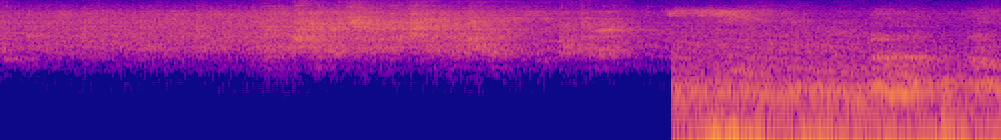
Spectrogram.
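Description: Faint, thin-sounding soundtrack of an anime episode with only its high end audible; about four seconds in it switches abruptly to a fuller sound with a low rumble.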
